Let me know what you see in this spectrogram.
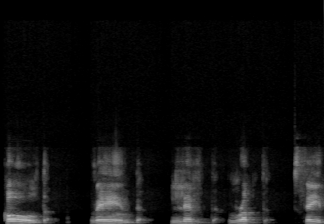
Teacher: These are pronounced as D because they end, the verbs end with voiced sounds. So voice sound ed, it becomes D.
